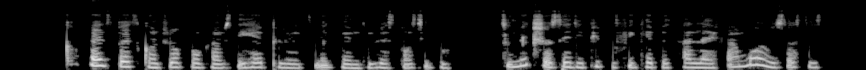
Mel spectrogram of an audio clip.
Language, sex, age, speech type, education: Nigerian Pidgin, female, 15-29, spontaneous, tertiary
